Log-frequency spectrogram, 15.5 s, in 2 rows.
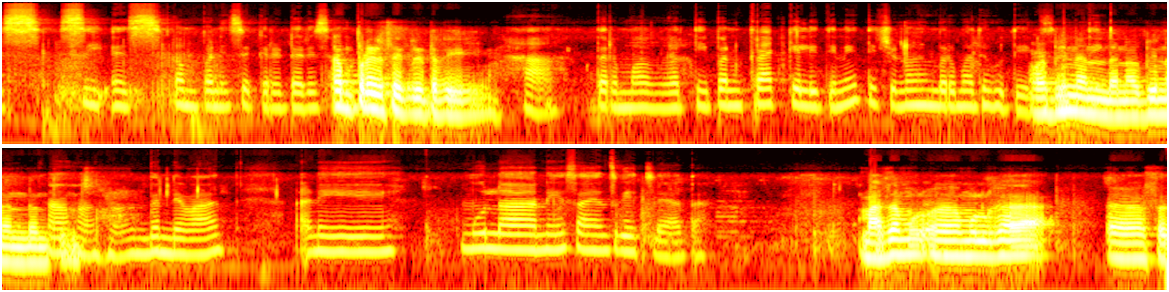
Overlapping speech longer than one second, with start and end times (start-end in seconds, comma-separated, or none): none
